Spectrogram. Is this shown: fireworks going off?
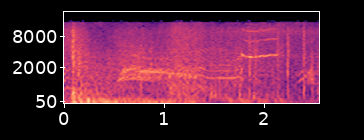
yes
